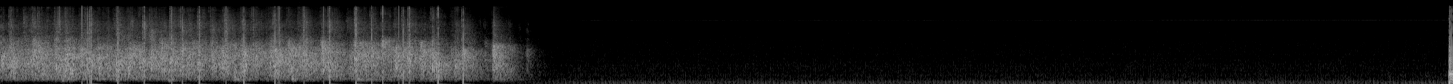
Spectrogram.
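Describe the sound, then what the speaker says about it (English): Loud, dense applause from a conference audience at an African investment gathering, lasting about five seconds before cutting to near silence with only faint background hiss. "Let's give him a warm round of applause."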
